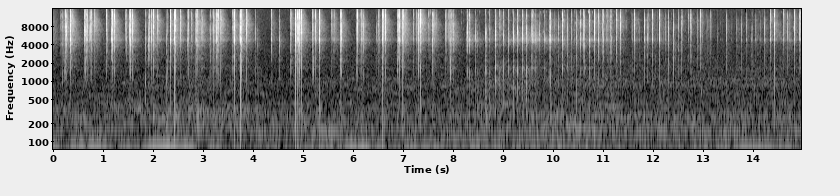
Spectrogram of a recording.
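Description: Long acrylic nails tap rapidly on a medium glass candle jar with a glass lid and a purple label that looks full of wax, held in both hands. The taps are crisp, high, clicky ticks with almost no ring, spaced at first and then quickening into a dense, steady patter.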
